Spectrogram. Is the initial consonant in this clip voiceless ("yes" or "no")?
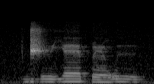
no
